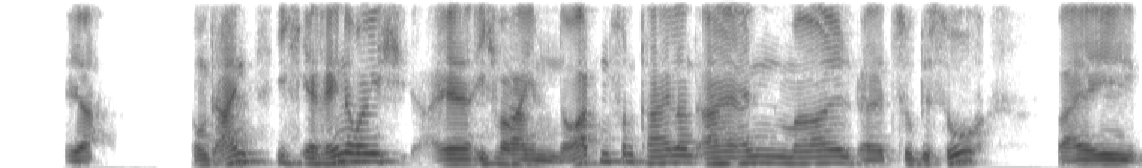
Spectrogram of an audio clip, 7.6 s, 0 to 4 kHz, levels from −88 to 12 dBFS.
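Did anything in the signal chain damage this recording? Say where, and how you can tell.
No, nothing audible in this speech recording points to damage at any stage of the signal chain, from capture through to playback.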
